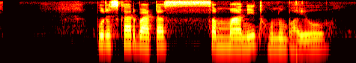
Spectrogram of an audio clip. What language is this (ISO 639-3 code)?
nep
